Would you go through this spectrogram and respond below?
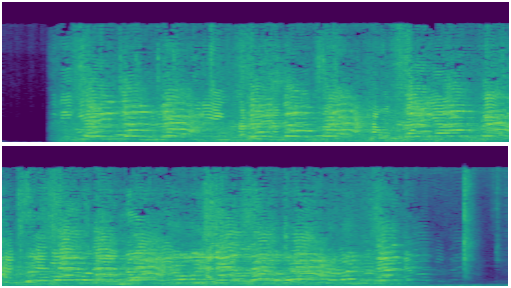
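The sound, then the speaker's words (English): A loud, dense crowd of demonstrators shouts and clamors continuously for about nine seconds, interrupting a press conference led by Democrats including AOC, overlapping into a chaotic roar before cutting off abruptly and leaving a faint low hum. “The demonstrators interrupted a press conference led by some pretty big name Democrats who you see there.”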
